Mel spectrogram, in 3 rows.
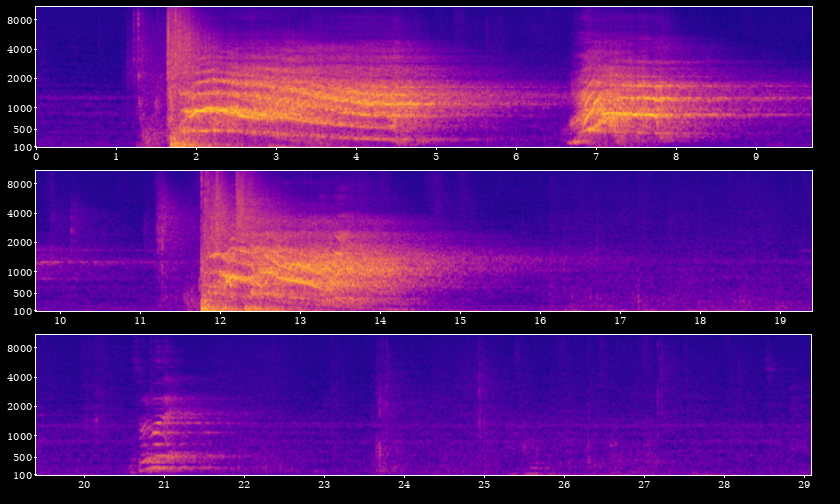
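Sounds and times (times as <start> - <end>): long drawn-out shouts: 1.7 - 10.0, 11.8 - 16.0.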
